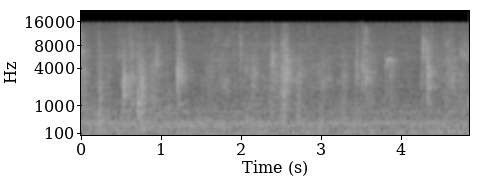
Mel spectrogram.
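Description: People eating tacos: quiet chewing with many small, scattered mouth clicks and lip smacks over a faint steady hum.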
